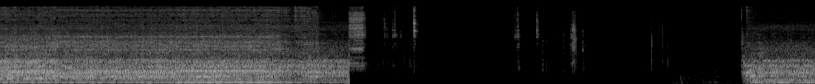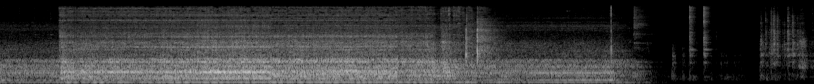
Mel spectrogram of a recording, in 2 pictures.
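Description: Horizontal metal-cutting bandsaw running, its blade cutting slots into steel flat bar. The cutting stops abruptly about three and a half seconds in, starts again after about four seconds and runs until near the end, followed by a few light clicks.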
